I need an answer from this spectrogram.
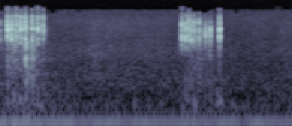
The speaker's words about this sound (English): Also, that winding up the doll was one... Like, there's some really fun sound effects in this movie. Yeah. The click-click of winding up the doll...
